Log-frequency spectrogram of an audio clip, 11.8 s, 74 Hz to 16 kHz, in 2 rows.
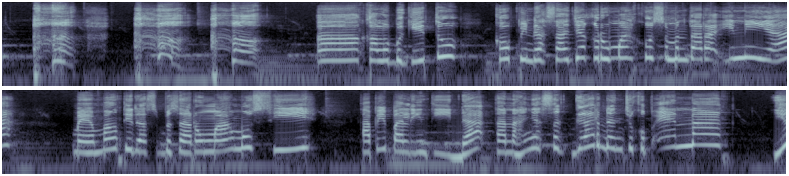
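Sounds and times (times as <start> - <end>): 
harsh raspy coughs: 0.2 - 2.0
speech: 2.9 - 11.7.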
